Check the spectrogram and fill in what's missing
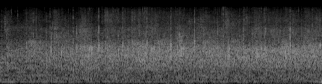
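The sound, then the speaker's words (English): An audience claps steadily throughout, a dense, even wash of many hands with no one speaking, holding a consistent loudness from start to finish. “Before you clap too hard”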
